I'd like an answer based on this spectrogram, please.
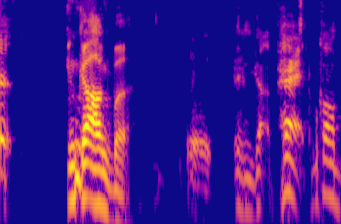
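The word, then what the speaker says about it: Ngongba: Ngangba.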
